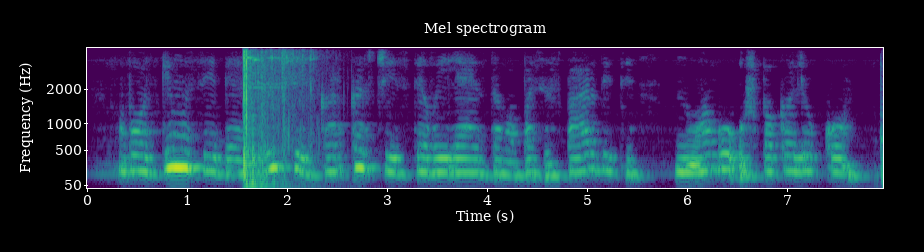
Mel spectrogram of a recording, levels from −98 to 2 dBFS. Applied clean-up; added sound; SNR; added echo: none; Shatter / Crushing; 6 dB; reverberation time 0.3 s.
